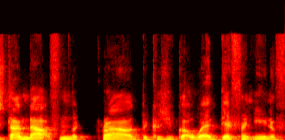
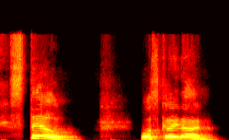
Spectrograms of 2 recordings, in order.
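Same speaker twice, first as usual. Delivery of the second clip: high, loud laughing exclamation; laughing disbelief; 8 semitones higher, 8 dB louder, much slower than usual. Real, not acted. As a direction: cry out through a laugh. Laughing disbelief at racial profiling.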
